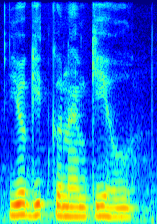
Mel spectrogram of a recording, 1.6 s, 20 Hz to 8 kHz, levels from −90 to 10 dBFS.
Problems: none marked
